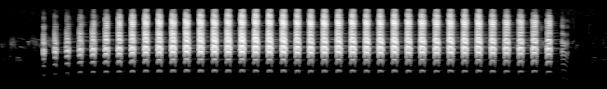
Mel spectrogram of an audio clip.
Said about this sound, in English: Cooper's hawk.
